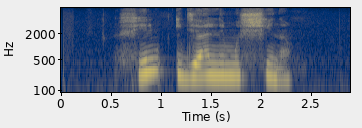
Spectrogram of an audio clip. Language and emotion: Russian, neutral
